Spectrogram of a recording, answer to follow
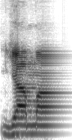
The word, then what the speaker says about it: Jamin: Jamin is pronounced Yamayan, which means right hand.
